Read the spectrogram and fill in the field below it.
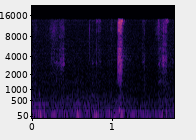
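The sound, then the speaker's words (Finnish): Quiet scratchy strokes of a stripping knife, ordered from America, combing through a wiry dog coat: several short rasping passes, one sharper and louder in the middle, with no talking. “Mulla on tämmöisiä, mä joskus Amerikasta tilannut näitä veitsiä ja käydään tälleen läpi.”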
